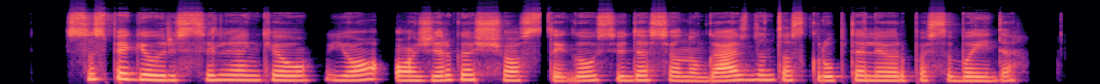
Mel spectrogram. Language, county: Lithuanian, Kaunas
